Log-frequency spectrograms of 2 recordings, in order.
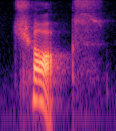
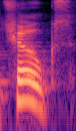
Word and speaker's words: chocks: The ck is a double consonant that makes the previous vowel short. So we have the a sound like in socks and blocks. It's an open sound. Ah. So it's pronounced chalks. Chalks. Wheel chocks. Not wheel chokes, but wheelchocks. These are wheel chocks.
